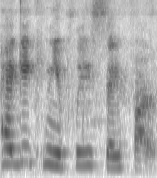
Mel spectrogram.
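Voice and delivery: ordinary talk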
